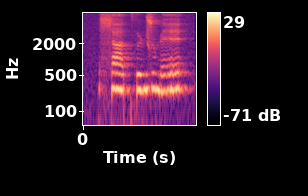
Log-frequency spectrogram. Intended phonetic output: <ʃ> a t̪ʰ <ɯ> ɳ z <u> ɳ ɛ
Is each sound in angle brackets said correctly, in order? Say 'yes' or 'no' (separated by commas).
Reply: no, yes, yes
